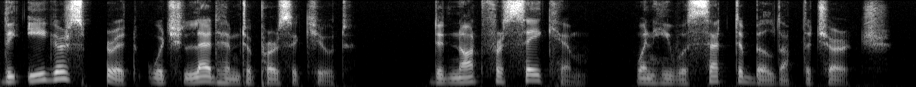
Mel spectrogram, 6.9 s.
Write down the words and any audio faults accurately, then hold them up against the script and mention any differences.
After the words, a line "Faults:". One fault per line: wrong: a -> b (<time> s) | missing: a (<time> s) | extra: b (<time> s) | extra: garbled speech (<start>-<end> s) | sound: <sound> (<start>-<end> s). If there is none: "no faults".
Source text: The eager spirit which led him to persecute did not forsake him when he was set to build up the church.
The eager spirit which led him to persecute did not forsake him when he was set to build up the church.
Faults:
sound: dropout (0.7-0.8 s)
